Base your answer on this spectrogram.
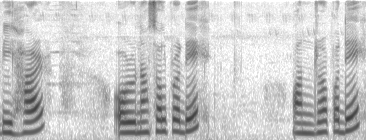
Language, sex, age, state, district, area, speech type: Assamese, female, 18-30, Assam, Biswanath, rural, spontaneous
